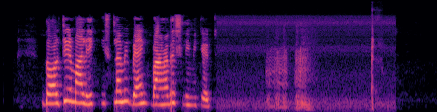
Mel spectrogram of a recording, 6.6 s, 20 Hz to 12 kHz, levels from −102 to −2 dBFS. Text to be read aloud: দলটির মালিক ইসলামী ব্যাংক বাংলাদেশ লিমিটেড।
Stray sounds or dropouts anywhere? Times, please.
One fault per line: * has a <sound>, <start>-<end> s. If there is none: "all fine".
* has a throat clearing, 4.0-4.8 s
* has a cough, 5.6-5.8 s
